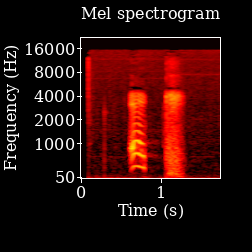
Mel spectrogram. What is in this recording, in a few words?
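"I", British English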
